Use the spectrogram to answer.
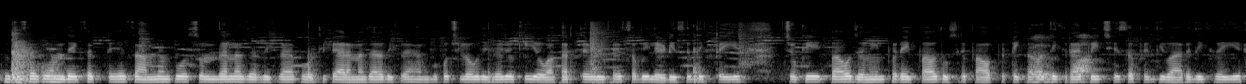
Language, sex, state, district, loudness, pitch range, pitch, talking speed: Hindi, male, Bihar, Jahanabad, -17 LUFS, 115-125 Hz, 120 Hz, 300 wpm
